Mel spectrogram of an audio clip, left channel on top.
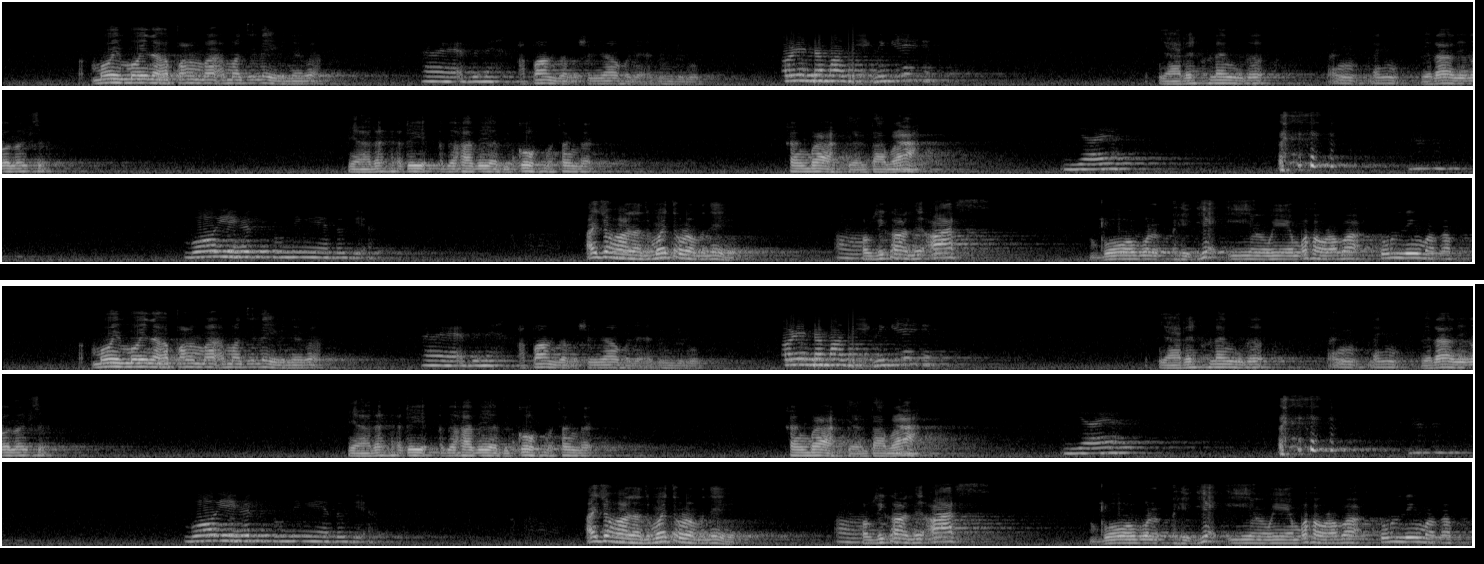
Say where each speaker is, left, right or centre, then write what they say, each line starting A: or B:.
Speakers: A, on the right; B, on the right.
A: ꯃꯣꯏ ꯃꯣꯏꯅ ꯑꯄꯥꯝꯕ ꯑꯃꯗꯤ ꯂꯩꯕꯅꯦꯕ
B: ꯍꯣꯏ ꯑꯗꯨꯅꯦ
A: ꯑꯄꯥꯝꯗꯕꯁꯨ ꯌꯥꯎꯕꯅꯦ ꯑꯗꯨꯒꯤ
B: ꯑꯣꯔꯦꯟꯗ ꯃꯥꯕꯨ ꯌꯦꯡꯅꯤꯡꯉꯦ
A: ꯌꯥꯔꯦ ꯅꯪꯒꯤꯗꯣ ꯅꯪ ꯅꯪ ꯕꯦꯔꯥꯅꯤꯒꯣ ꯅꯪꯁꯦ ꯌꯥꯔꯦ ꯑꯗꯨꯏ ꯑꯗꯨ ꯍꯥꯏꯕ ꯌꯥꯗꯦꯀꯣ ꯃꯊꯪꯗ ꯈꯪꯕ꯭ꯔ ꯒꯌ꯭ꯥꯟ ꯇꯥꯕ꯭ꯔ
B: ꯎꯝ ꯌꯥꯏꯌꯦ
A: <unintelligible>
B: ꯎꯝ ꯕꯣꯜ ꯌꯦꯡꯔꯗꯤ ꯇꯨꯝꯅꯤꯡꯉꯦ ꯑꯗꯨꯒꯤ
A: ꯑꯩꯁꯨ ꯍꯥꯟꯅ ꯑꯗꯨꯃꯥꯏꯅ ꯇꯧꯔꯝꯕꯅꯦ
B: ꯑꯥ
A: ꯍꯧꯖꯤꯛꯀꯥꯟꯗꯤ ꯑꯁ
B: <inaudible>
A: ꯕꯣꯜꯕꯨ ꯍꯦꯛ ꯌꯦꯡꯕꯨ ꯌꯦꯡꯕ ꯍꯧꯔꯕ ꯇꯨꯝꯅꯤꯡꯕꯒ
